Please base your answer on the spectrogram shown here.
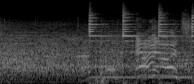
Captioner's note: bell ringing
